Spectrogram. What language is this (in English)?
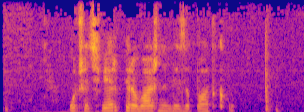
Belarusian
